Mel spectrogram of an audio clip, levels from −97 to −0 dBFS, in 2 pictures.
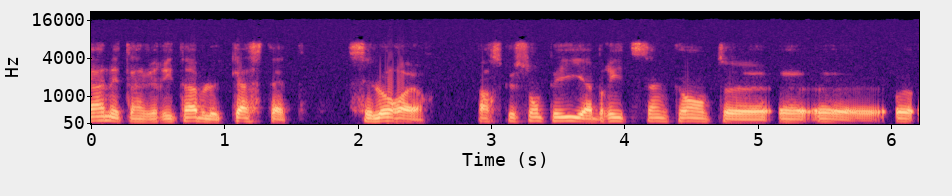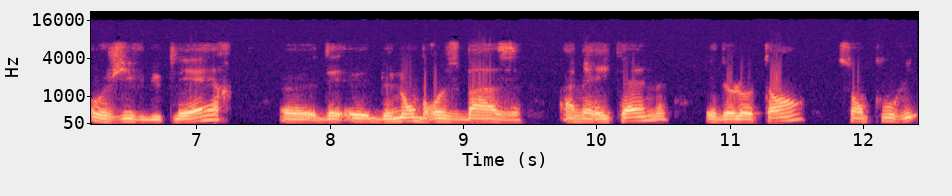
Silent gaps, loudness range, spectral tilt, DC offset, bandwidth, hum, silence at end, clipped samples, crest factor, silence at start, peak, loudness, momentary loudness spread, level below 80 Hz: none; 2 LU; -6 dB/octave; under 0.1%; 16 kHz; none; 0 s; under 0.1%; 12 dB; 0 s; 0 dBFS; -14 LUFS; 8 LU; -52 dBFS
